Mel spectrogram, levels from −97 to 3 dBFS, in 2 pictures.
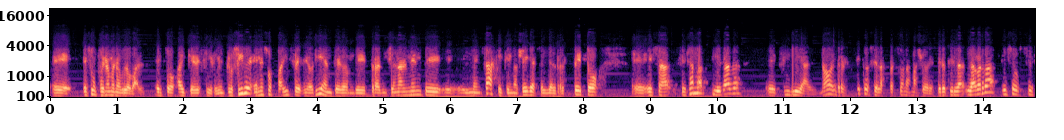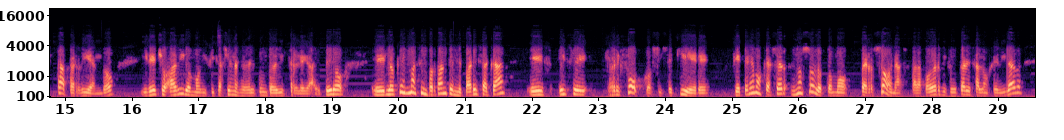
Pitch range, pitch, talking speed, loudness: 135-190 Hz, 160 Hz, 185 wpm, -16 LUFS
